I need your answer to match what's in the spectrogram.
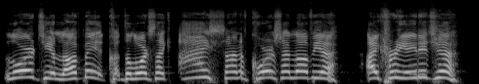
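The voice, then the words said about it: Put-on Irish accent. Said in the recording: “He talks like this. Well, the Irishman's accent's very easy ... in an Irish accent”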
